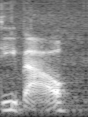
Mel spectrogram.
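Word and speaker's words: dibao: pronounce uh sorry uh so in Chinese it's so short it's an acronym kind of for for this minimum livelihood guarantee but I think the angiz pronunciation would just be debau okay and tell tell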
